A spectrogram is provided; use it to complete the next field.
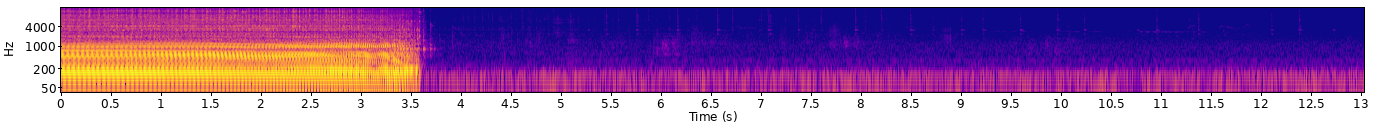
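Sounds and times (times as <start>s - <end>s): faint ticks: 3.7s - 12.9s
faint bird chirp: 3.8s - 13.0s.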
